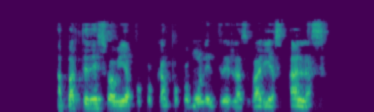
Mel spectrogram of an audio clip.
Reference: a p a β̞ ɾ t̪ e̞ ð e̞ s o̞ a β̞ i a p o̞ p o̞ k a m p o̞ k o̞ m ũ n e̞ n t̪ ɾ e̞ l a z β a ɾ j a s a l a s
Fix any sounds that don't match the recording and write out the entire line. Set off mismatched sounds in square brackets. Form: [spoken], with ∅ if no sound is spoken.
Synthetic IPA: a p a [∅] ɾ t̪ e̞ ð e̞ s o̞ a β̞ i a p o̞ [k] o̞ k a m p o̞ k o̞ m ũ n e̞ n t̪ ɾ e̞ l a z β a ɾ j a s a l a s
